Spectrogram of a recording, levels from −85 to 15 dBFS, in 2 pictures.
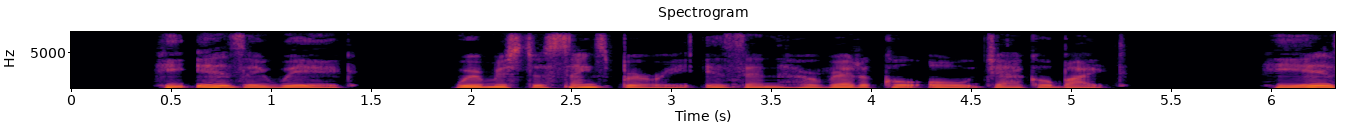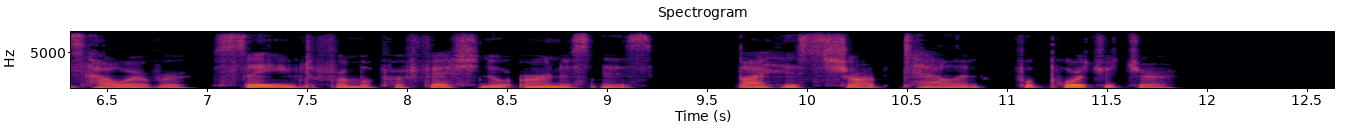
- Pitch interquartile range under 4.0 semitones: No, average, 4.6 semitones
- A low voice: Yes, low, 120 Hz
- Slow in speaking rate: Yes, slow, 125 wpm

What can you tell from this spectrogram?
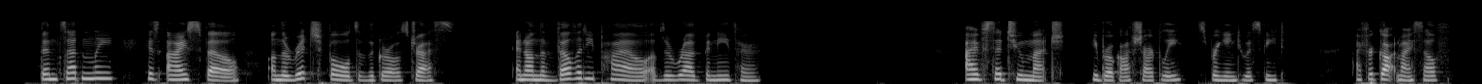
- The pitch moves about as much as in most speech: Yes, average, 3.4 semitones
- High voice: Yes, high, 205 Hz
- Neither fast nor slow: Yes, average, 160 wpm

